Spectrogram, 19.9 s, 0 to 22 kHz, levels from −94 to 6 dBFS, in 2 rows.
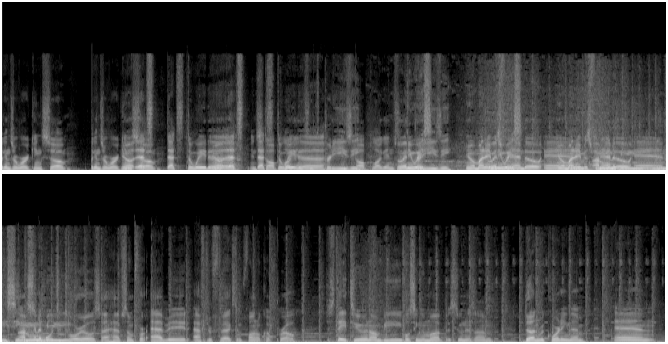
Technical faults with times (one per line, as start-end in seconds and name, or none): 1.35-11.09 doubled audio track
